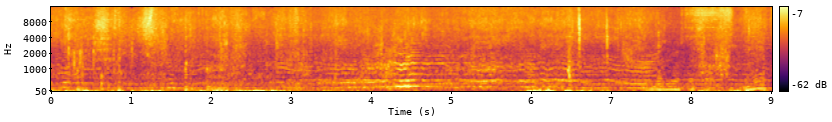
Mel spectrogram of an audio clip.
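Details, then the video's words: Many bees arriving at the hive, filmed with a Xiaomi Yi camera: a constant low buzzing chorus with individual wingbeat tones rising and falling as insects pass close, and occasional soft clicks. "Bees arriving at hive"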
